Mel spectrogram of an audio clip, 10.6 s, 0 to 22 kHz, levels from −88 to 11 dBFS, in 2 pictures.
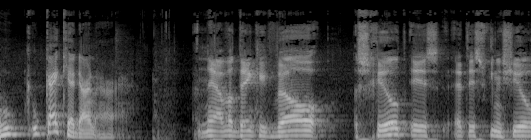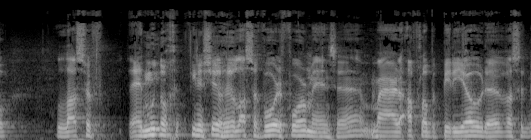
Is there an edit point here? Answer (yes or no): no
